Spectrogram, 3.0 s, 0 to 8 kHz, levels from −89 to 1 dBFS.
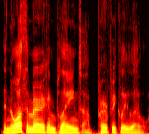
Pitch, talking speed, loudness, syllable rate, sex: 125 Hz, 140 wpm, -18 LUFS, 5.6 syllables/s, male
